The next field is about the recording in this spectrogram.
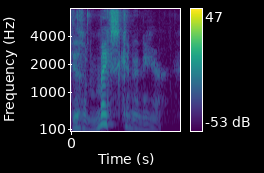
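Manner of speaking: imitated shocked male voice. Retelling a story his dad told: imitating a shocked man. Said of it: "he was shocked".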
